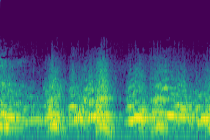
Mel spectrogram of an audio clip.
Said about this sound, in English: The Wonder Dog King, swiftest and strongest of Eskimo lead dogs, blazes the trail through storm and snow for Sergeant Preston as he meets the Challenge of the Yukon.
